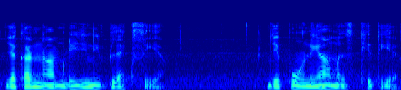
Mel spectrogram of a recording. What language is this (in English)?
Maithili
